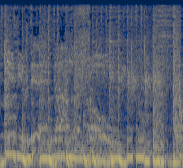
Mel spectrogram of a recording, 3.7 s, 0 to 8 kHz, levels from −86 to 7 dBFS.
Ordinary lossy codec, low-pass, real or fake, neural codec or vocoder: none; 7.2 kHz; fake; codec, 16 kHz, 16 kbps, FreqCodec, larger model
